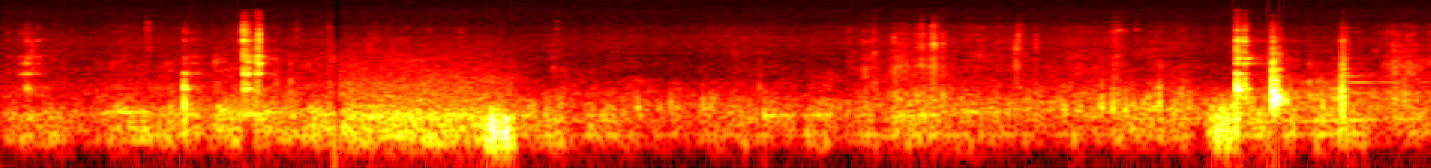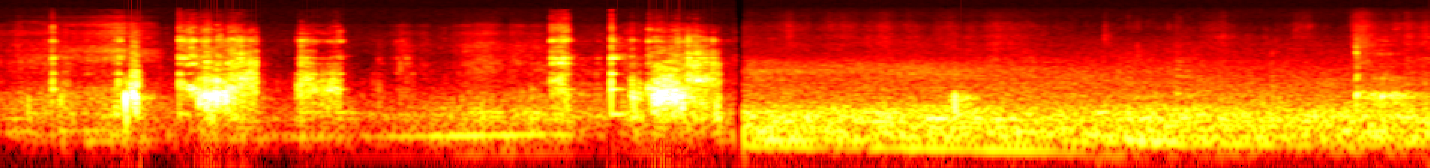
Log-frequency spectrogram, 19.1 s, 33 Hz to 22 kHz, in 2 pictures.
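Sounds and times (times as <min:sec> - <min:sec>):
metal skimmer scraping dishes: 0:13.2 - 0:14.4.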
